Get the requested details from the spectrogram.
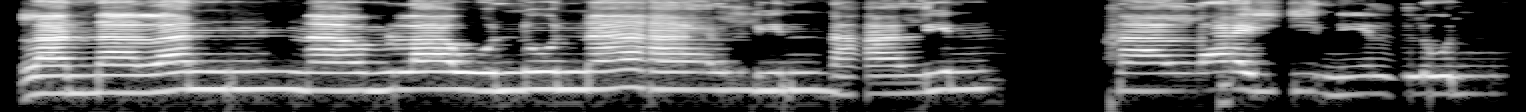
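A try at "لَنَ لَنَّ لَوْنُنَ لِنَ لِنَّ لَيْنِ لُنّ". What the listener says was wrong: yang ada tasdidnya hanya 3 saja. Ini sama ini. Jadi yang ini jangan dikasih tasdid, jangan lina lin, nah, jangan ya, tapi lina lin seperti itu.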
